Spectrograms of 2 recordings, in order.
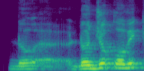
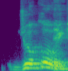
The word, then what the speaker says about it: Djokovic: डोजोकोविक है, डोजोकोविक। Please unmute yourself. Djokovic. जोकोविक, D is silent.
